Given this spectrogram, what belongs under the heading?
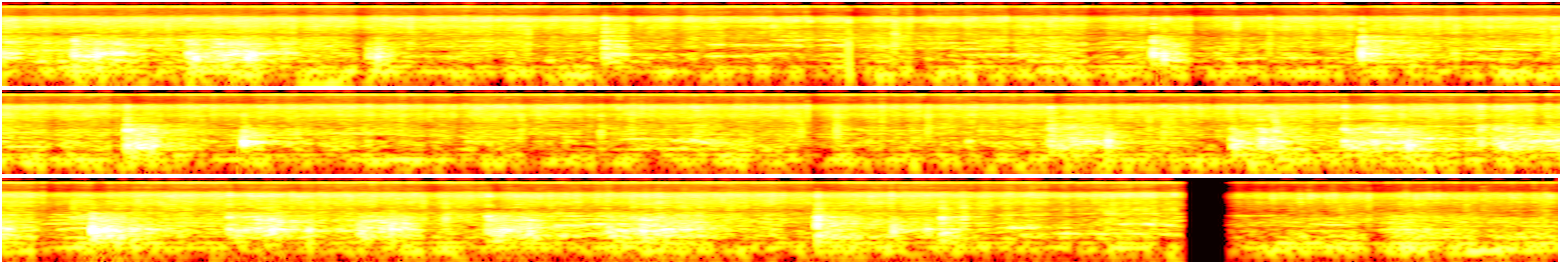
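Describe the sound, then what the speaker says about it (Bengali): Fried fish with spices being stirred in a pan while cooking greens, a dense continuous sizzle with repeated scraping strokes of a spatula, close and fairly loud throughout, with no speech. "মাছটা আমি ভেজে নিয়েছি এখন মশলাগুলো মশলাগুলো দিয়ে দিলাম"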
